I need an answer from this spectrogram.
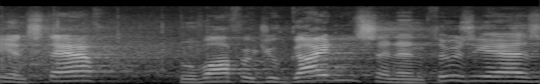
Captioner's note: cheers and applause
